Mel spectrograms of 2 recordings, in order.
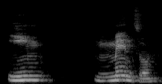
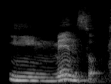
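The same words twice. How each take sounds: First: "Inmenso" said slowly with the N blending into M, "immenso"; assimilated nasal, slow. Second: Said in the usual way. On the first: Shown as a demonstration. Teacher demonstrates to students "Inmenso" slowly as "immenso". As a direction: draw out "Inmenso" so the N turns to M. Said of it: "La N se asimila a una M". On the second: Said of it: "Por ejemplo".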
